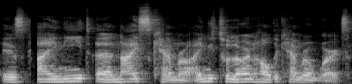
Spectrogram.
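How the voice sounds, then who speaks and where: A man with a medium-pitched voice speaks at a fairly quick pace and with fairly even intonation over noticeable background noise. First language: German. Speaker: SEO and content consultant. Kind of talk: talking-head advice video.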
